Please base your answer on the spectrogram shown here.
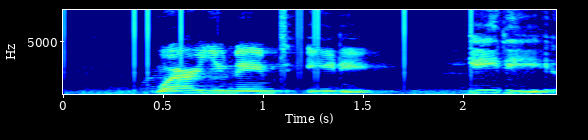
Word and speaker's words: EDI: ED is the phonetic pronunciation of EDI.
